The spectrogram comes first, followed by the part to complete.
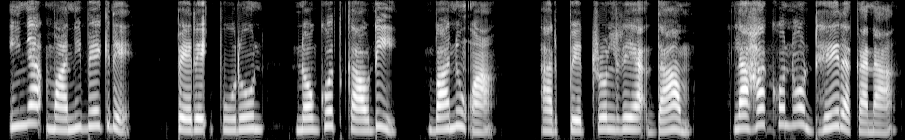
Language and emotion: Santali, sad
